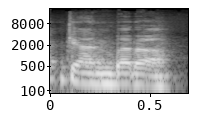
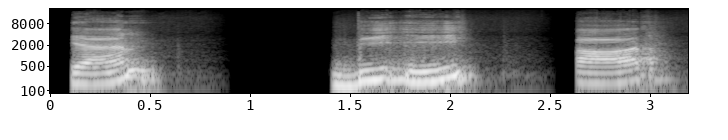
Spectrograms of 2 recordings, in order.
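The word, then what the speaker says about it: Canberra: और अगर ऑस्ट्रेलिया की कोई कैपिटल बोले तो वो ये है, ठीक, ऑस्ट्रेलिया की कैपिटल क्या है, कैनबरा, ठीक है, कैन BERRA, कैनबरा, ठीक।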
